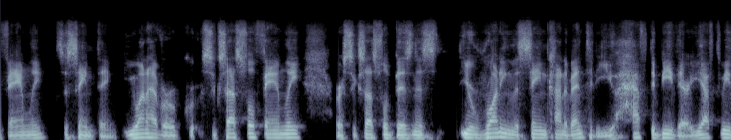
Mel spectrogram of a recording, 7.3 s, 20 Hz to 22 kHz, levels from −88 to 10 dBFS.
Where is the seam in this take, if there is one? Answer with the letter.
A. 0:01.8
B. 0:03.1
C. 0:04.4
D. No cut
C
